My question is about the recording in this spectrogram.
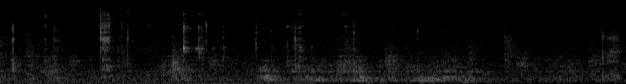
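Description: Faint, scattered clicks and light scraping of a plastic lighter being seated in a steel bench vise and the vise screw being turned to press a refill valve into its base, the sharpest click about a second in.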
